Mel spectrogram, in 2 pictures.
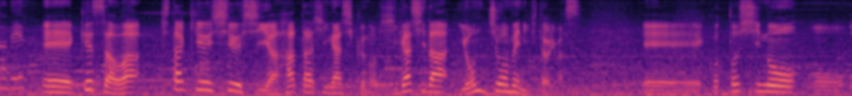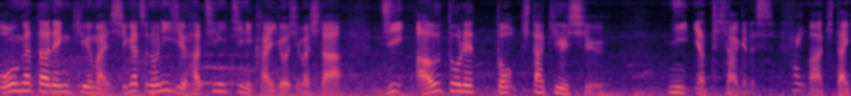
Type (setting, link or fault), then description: setting, outdoors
